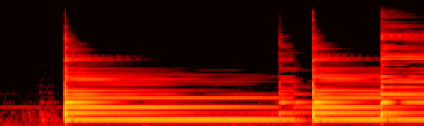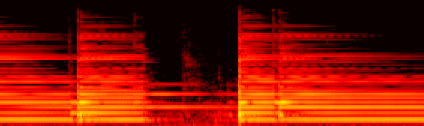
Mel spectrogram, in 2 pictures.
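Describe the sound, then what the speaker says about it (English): Plucked guitar harmonics ring out one after another during tuning, each sustaining and slowly fading, with a few quick re-plucks as a slightly flat F string is checked for pitch. "Now I think the F string sounds a bit flat"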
